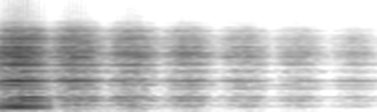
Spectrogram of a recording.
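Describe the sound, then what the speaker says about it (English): Electric guitar played through a Kemper Profiler amp profile with tremolo placed behind spring reverb, a sustained chord pulsing in steady rhythmic waves that gradually fade, alone and up close. "reverb with tremolo"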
